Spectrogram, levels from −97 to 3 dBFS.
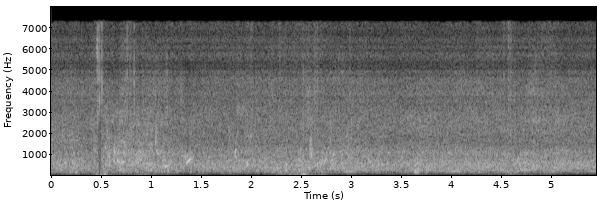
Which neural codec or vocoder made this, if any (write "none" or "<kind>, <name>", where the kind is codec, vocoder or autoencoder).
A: codec, DAC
